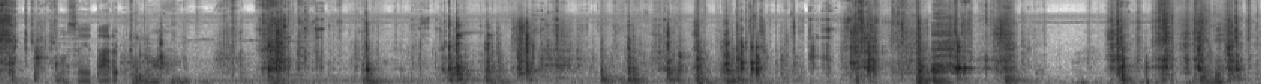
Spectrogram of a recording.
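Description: Loose rubble crunches and scrapes under an animal's feet.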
